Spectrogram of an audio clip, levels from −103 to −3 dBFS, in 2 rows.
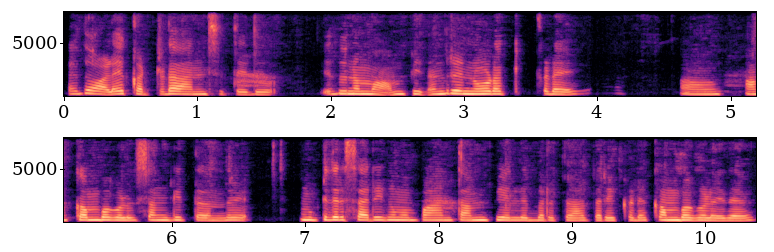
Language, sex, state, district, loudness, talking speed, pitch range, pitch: Kannada, female, Karnataka, Bellary, -21 LUFS, 190 wpm, 225-245 Hz, 235 Hz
